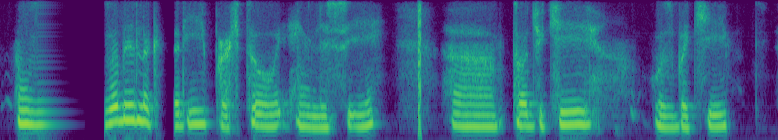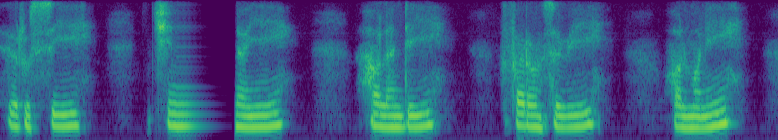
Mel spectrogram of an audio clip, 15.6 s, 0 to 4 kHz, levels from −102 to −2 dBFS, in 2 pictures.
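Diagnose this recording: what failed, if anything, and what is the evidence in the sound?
Network, receive side: call audio freeze. Packets were likely held up in transit and the jitter buffer ran dry at 0.38–1.07 s and again at 9.56–10.15 s. The last sound carries on as a fading buzz, ending in silence for about 0.29 s and 0.17 s. The speech then resumes intact but later, about 0.67 s and 0.58 s respectively.

Network, receive side: long network dropout. From 1.57 to 1.76 s audio most likely stopped arriving altogether. A decaying buzz covers the hole and gives way to about 0.09 s of silence. Speech picks up again at "پښتو انګلیسي" with about 0.18 s permanently gone.

Analogue radio link: wireless microphone noise hit. Just after "پښتو انګلیسي", at 4.16–4.23 s, the FM microphone's signal faded as reflections cancelled. Receiver noise surged into a brief swish of static over the narrowband speech, which carries nothing above 4 kHz.

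Call processing: jitter buffer speed-up. The buffer held more audio than its target, so the receiver trimmed pitch-period slices repeatedly. From 6.84 to 9.49 s speech runs at 117 % speed, roughly half a second removed. From 14.46 to 15.27 s it runs at 109 %, a few hundredths removed. Both passages sound hurried at unchanged pitch.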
